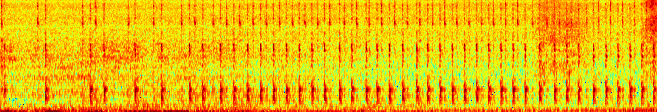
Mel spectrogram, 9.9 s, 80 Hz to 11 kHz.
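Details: 2000 Chevrolet Blazer, no crank no start: rapid steady clicking with erratic dash lights and no engine turnover; cause was a rusted battery ground connection, fixed by cleaning it.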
